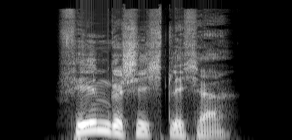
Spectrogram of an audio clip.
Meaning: inflection of filmgeschichtlich: 1. strong/mixed nominative masculine singular 2. strong genitive/dative feminine singular 3. strong genitive plural
- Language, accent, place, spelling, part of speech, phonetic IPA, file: German, Germany, Berlin, filmgeschichtlicher, adjective, [ˈfɪlmɡəˌʃɪçtlɪçɐ], De-filmgeschichtlicher.ogg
